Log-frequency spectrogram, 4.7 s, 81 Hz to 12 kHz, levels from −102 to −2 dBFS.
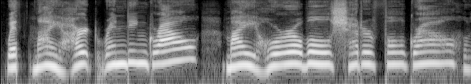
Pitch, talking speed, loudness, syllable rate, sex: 255 Hz, 100 wpm, -17 LUFS, 3.3 syllables/s, female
